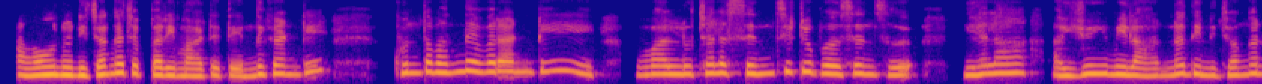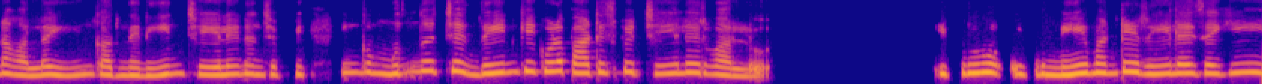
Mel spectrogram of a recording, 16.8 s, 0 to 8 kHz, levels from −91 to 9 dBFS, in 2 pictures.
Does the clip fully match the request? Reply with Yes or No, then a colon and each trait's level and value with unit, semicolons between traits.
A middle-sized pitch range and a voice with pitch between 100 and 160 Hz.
No: average, 3.6 semitones; very high, 265 Hz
